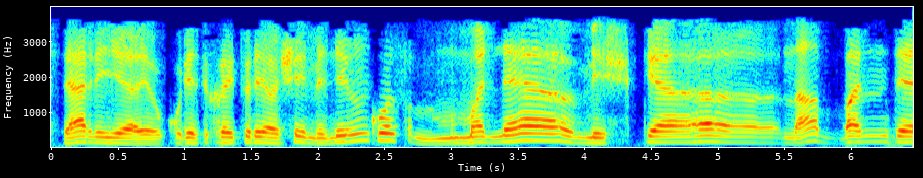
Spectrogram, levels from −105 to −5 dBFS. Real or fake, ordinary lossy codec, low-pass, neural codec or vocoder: fake; MP3, 24 kbps; 3.6 kHz; codec, 16 kHz, 0.8 kbps, ZipCodec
